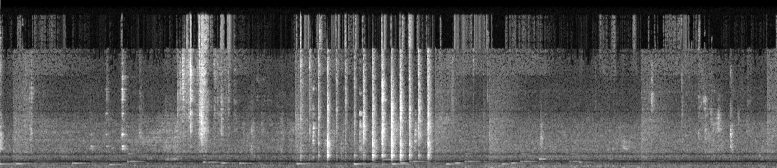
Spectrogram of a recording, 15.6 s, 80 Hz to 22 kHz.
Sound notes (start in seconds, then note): 7.1 applause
